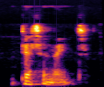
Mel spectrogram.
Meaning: 1. To explode, blow up 2. To explode, blow up: To combust or decompose supersonically via shock compression 3. To cause to explode 4. To express sudden anger
- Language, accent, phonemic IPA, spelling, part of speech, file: English, Southern England, /ˈdɛtəneɪt/, detonate, verb, LL-Q1860 (eng)-detonate.wav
